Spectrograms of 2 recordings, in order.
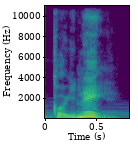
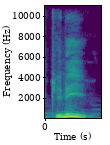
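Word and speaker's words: koiné: El idioma que hablaban era un griego mal hablado, aquí lo llaman coiné. Si a pronunciar verdaderamente en griego diríamos quiní.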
